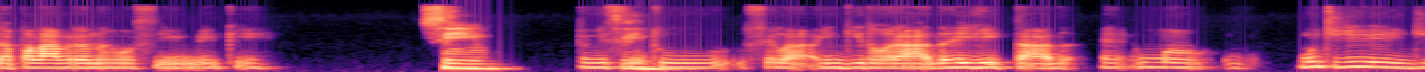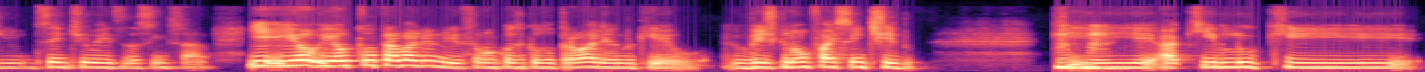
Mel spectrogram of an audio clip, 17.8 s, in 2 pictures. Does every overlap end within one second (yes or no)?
yes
